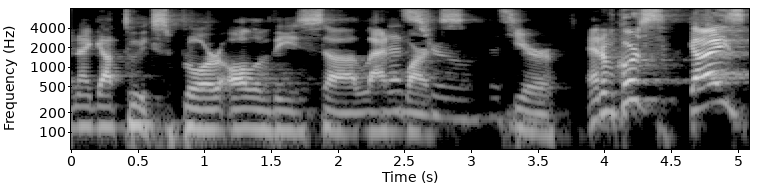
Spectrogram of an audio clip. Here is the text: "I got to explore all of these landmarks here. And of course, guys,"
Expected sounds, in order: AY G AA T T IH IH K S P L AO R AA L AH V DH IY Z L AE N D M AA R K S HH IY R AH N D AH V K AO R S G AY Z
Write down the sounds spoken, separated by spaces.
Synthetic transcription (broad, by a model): AY G AA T T IH IH K S P L AO R AA L AH V DH IY Z L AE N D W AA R S HH IY R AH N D AH V K AO R S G AY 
